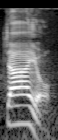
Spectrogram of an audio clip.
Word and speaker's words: 짜요: 짜요. It's like a J sound, but it is two J's. So it's 짜요. Oh, 짜요. 정말 짜요. Since something is really salty, 정말 짜요, or really spicy, 정말 매워요, or really sour, 정말 쉬어요.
